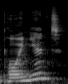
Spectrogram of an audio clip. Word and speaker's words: poignant: Does anyone pronounce the G in poignant?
